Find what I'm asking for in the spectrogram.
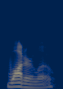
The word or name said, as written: Waterloo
